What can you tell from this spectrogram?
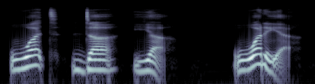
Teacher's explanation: The word are gets reduced to just a little sound, and you becomes ya. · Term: reductions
